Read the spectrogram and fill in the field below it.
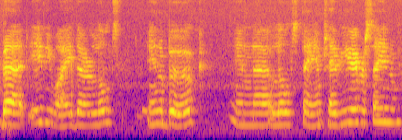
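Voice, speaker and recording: A woman speaks with an Appalachian accent at a fairly high pitch. Her intonation stays fairly even over noticeable background noise. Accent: Appalachian Kentucky. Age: 80s+. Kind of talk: interview answer.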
